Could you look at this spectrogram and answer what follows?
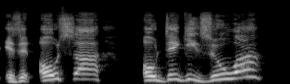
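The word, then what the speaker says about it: Odighizuwa: And I want to ask you, first of all, let's do a little classroom session on pronunciation. Is it Osa Odigi Zua?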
